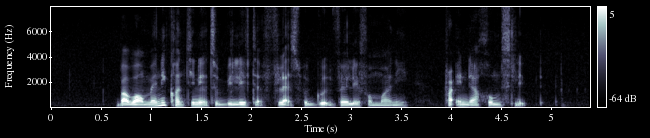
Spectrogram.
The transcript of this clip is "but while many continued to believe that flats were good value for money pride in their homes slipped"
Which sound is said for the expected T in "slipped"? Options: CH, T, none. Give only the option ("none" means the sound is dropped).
none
